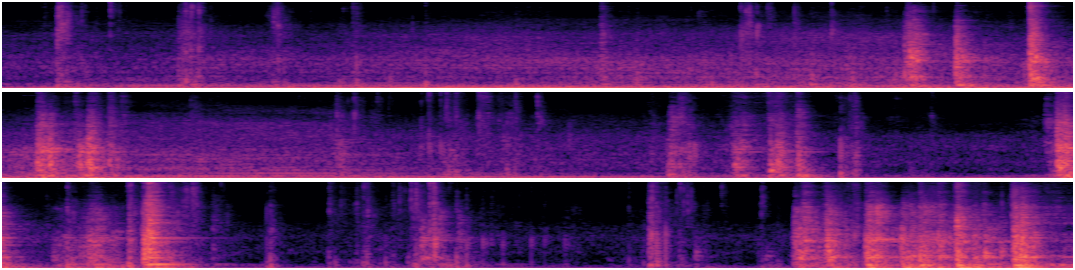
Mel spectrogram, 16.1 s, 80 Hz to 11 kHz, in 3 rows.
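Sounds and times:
pallet jack clanking on gravel: 0:03.7 - 0:06.2, 0:08.6 - 0:09.8, 0:10.5 - 0:16.0.

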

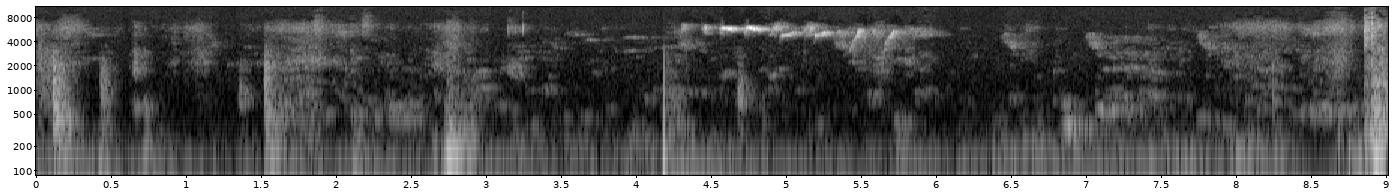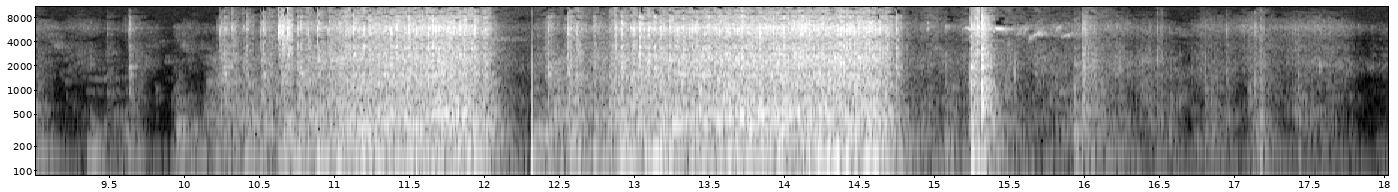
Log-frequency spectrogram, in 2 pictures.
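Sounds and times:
sewing machine stitching: 0:10.2 - 0:15.4.

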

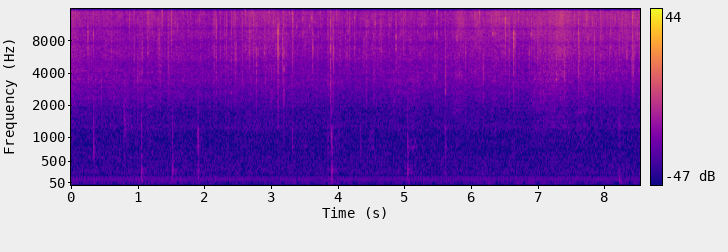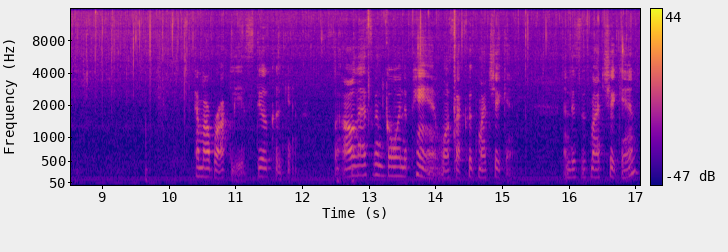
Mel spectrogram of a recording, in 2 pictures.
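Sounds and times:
butter sizzling in a frying pan: 0:00.0 - 0:17.0
small taps and pops: 0:00.3 - 0:02.1, 0:03.8 - 0:04.1.

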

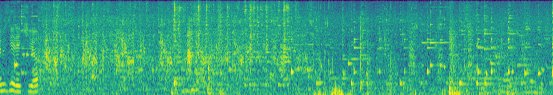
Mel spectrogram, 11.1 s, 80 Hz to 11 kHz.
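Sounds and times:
small bells clinking: 0:00.0 - 0:00.8, 0:03.4 - 0:11.0
dull thumps: 0:08.8 - 0:10.4.

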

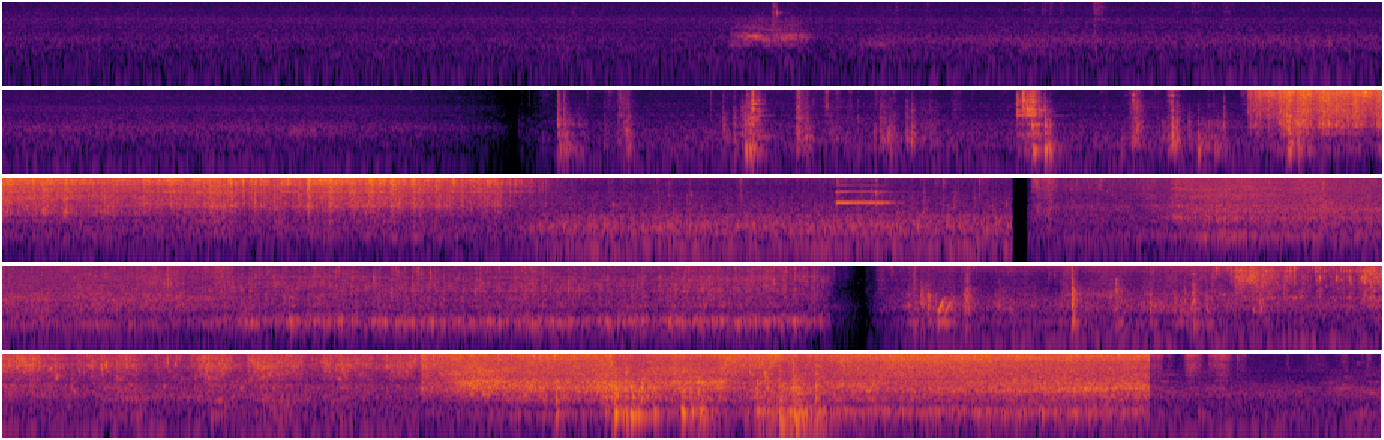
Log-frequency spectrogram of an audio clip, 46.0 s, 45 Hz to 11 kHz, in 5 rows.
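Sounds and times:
small metal parts clinking: 0:17.5 - 0:22.0
hose water splashing into bucket: 0:17.5 - 0:22.6, 0:25.3 - 0:44.5.

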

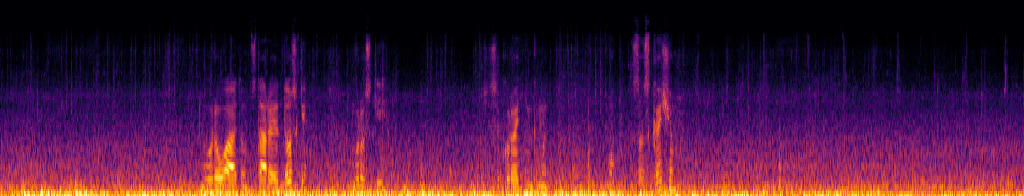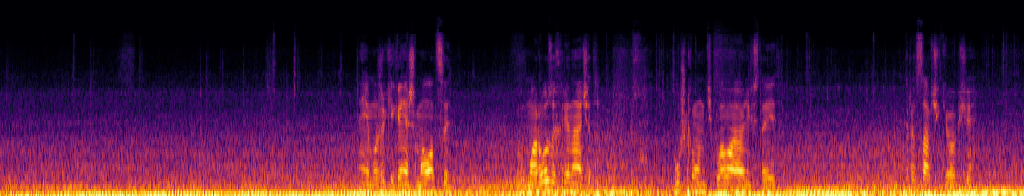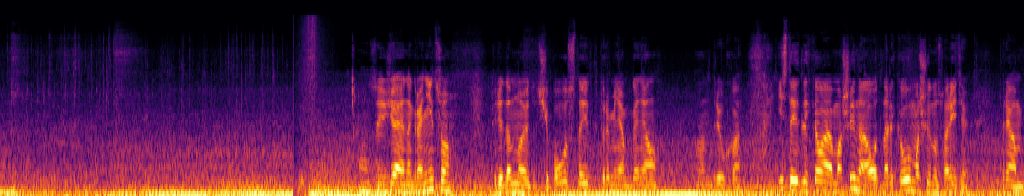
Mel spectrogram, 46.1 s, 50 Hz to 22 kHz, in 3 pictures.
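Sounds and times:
faint clicks and rattles: 0:00.0 - 0:35.2
diesel truck engine running: 0:00.0 - 0:46.0.

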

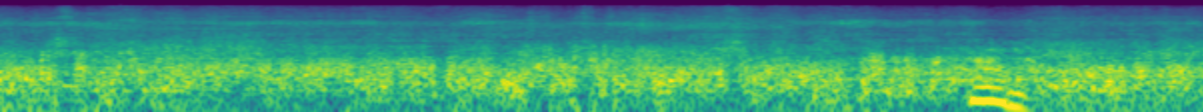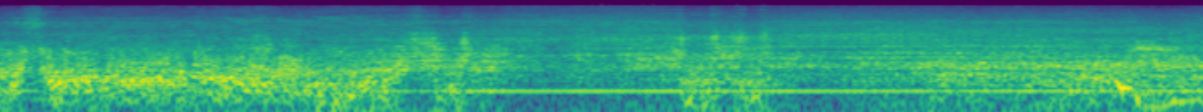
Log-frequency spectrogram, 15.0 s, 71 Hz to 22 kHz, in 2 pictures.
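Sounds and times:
pressure washer water jet hissing: 0:00.0 - 0:15.0
steady low hum: 0:05.2 - 0:07.0.

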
